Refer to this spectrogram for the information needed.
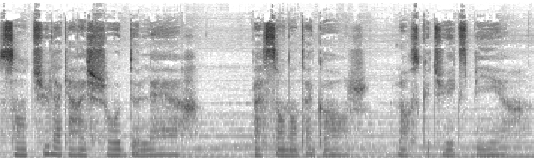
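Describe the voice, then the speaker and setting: Over music in the background, a woman speaks very slowly in a very deep, low voice with a calm, soothing tone and fairly even intonation. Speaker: meditation guide. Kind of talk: guided meditation. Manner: slow, calm, soothing.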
